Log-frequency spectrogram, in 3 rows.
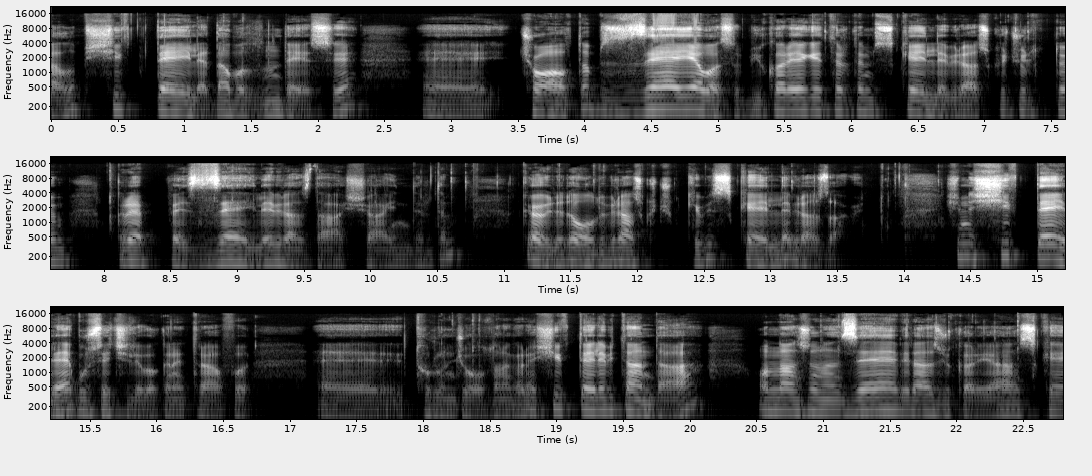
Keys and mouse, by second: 11.6 shift+middle click, 14.1 shift+middle click, 18.4 shift+d.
